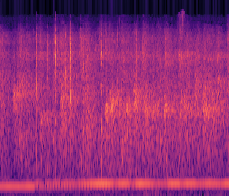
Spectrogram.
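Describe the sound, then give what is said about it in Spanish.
An audience applauds a speaker after remarks on saving the Amazon, steadily for about three seconds, a dense, crackling wash of many hands clapping at once, with a constant low electrical hum running underneath. “Un aplauso.”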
